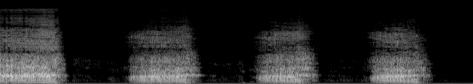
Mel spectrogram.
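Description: A bear gives four deep, rough roars, each about half a second long and spaced evenly.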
